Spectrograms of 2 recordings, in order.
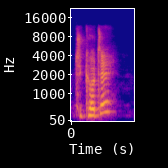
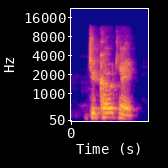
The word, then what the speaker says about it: Chakotay: Jacoy, what's his name? Her first officer. – Oh, Chakotay. – Chakotay.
